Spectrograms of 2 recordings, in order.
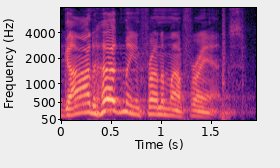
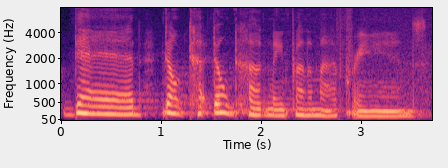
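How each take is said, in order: First: Earnest invitation, "hug me" said openly and gladly; sincere plea. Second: Put-on higher, whining teen protest dragged out slowly; whiny teenager. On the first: Shown as a demonstration. Preacher showing how to welcome God's love, sincere. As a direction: offer it up to God as a heartfelt request. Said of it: "Go ahead". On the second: Teenager begging dad not to hug him in public, whiny. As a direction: whine it like an embarrassed kid. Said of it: "I've heard that".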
